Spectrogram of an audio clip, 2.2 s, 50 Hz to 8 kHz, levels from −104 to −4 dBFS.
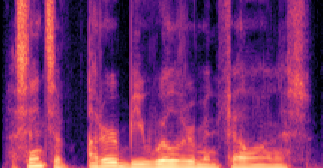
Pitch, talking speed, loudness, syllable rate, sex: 130 Hz, 225 wpm, -16 LUFS, 7.0 syllables/s, male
